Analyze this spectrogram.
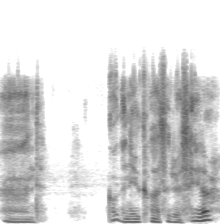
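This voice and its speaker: An electronics repairer presents a hands-on fix at an indoor workbench, narrating casually, muttering to himself and swearing mildly. The voice is medium-pitched and unhurried with lively intonation. The audio sounds dull, with slight background noise.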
